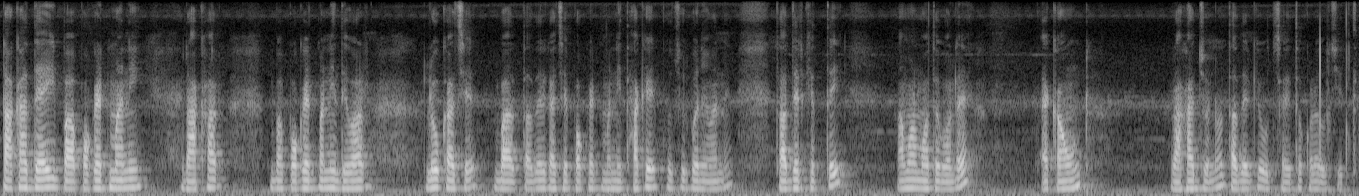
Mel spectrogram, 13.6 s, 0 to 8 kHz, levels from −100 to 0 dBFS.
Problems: background sounds at intervals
